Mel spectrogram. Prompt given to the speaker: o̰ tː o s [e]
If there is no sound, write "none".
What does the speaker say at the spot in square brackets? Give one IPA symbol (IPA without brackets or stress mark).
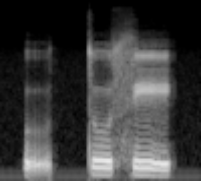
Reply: e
